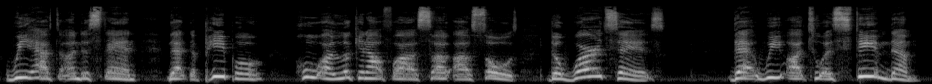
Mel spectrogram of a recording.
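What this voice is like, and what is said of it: Voice sounds a little rough. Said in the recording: “My voice is a little messed up this morning”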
